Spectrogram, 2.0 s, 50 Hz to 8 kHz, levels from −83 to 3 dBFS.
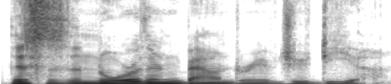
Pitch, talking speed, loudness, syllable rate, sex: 115 Hz, 215 wpm, -18 LUFS, 6.0 syllables/s, male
